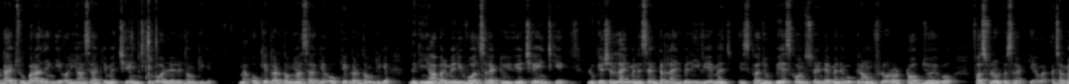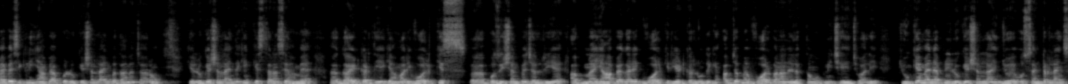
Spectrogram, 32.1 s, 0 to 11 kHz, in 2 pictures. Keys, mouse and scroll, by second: 1.8 click, 3.3 click, 16.8-18.6 scroll up 1, 20.2-20.6 scroll up 1, 20.6 middle click, 26.4 click, 26.9 scroll up 1, 31.2 scroll down 1.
